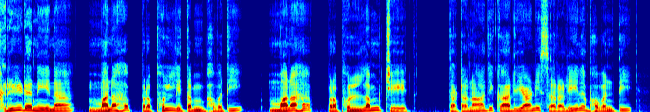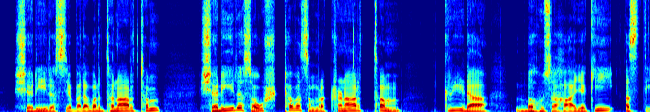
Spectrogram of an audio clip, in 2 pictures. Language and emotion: Sanskrit, neutral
